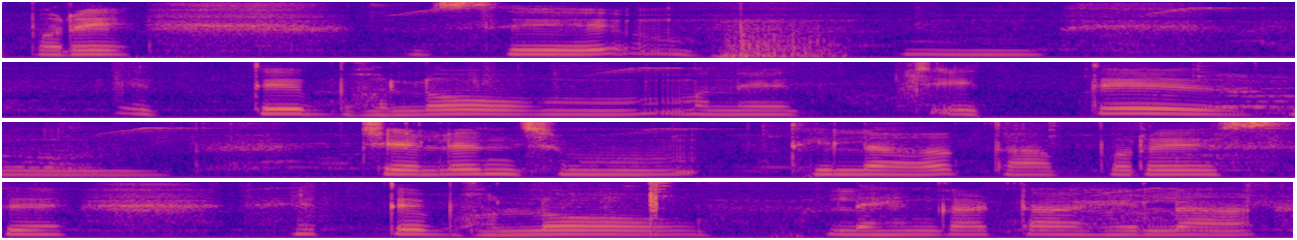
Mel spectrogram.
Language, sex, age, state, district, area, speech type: Odia, female, 30-45, Odisha, Malkangiri, urban, spontaneous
